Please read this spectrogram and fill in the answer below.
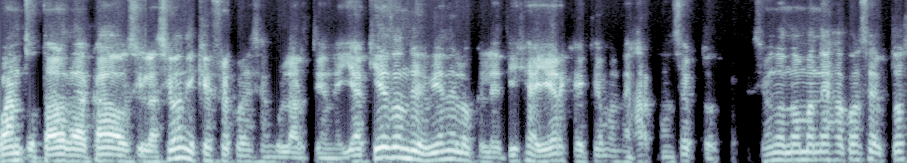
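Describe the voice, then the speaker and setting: With hardly any pauses, a man races along at a very fast pace with lively intonation and big swings in loudness, in a dry, close sound with no echo. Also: medium pitch for a man. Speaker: physics teacher. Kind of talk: recorded lecture. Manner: hesitant, many fillers.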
